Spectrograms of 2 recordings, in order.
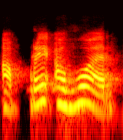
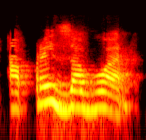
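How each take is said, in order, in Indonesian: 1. Kedua kata itu terpisah, tidak ada bunyi z di antaranya. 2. Kedua kata itu disambung dengan bunyi z. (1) "bukan après avoir" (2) "tetap kita nyambung bacanya"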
